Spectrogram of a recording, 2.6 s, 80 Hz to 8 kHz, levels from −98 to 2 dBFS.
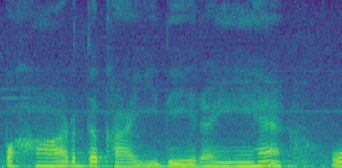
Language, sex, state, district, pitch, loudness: Hindi, female, Punjab, Fazilka, 180 Hz, -17 LUFS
